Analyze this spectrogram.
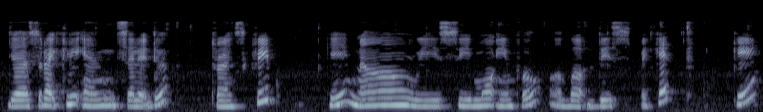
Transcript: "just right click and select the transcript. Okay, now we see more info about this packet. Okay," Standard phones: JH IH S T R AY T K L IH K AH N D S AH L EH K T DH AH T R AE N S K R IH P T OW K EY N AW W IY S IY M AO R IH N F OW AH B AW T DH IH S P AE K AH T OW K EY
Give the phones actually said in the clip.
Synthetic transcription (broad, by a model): JH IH S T R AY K L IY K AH N S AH L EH T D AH T R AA N S K R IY P OW K EY N AW W IY S IY M AO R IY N F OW AH B AW T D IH S P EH K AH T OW K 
